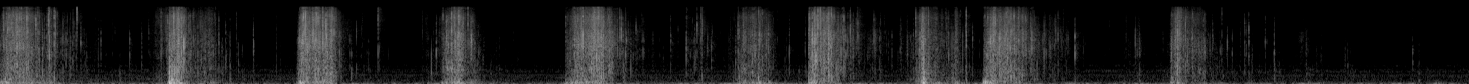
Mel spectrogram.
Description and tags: Grabbing, picking up and putting down a plastic bread bag a few times.
grab, bread, put-down, pick-up, crinkle, impact, bag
